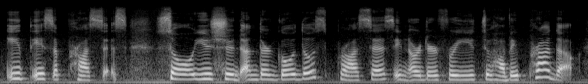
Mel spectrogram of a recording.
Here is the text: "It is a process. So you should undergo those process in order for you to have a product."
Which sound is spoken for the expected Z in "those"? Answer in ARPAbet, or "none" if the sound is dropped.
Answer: S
